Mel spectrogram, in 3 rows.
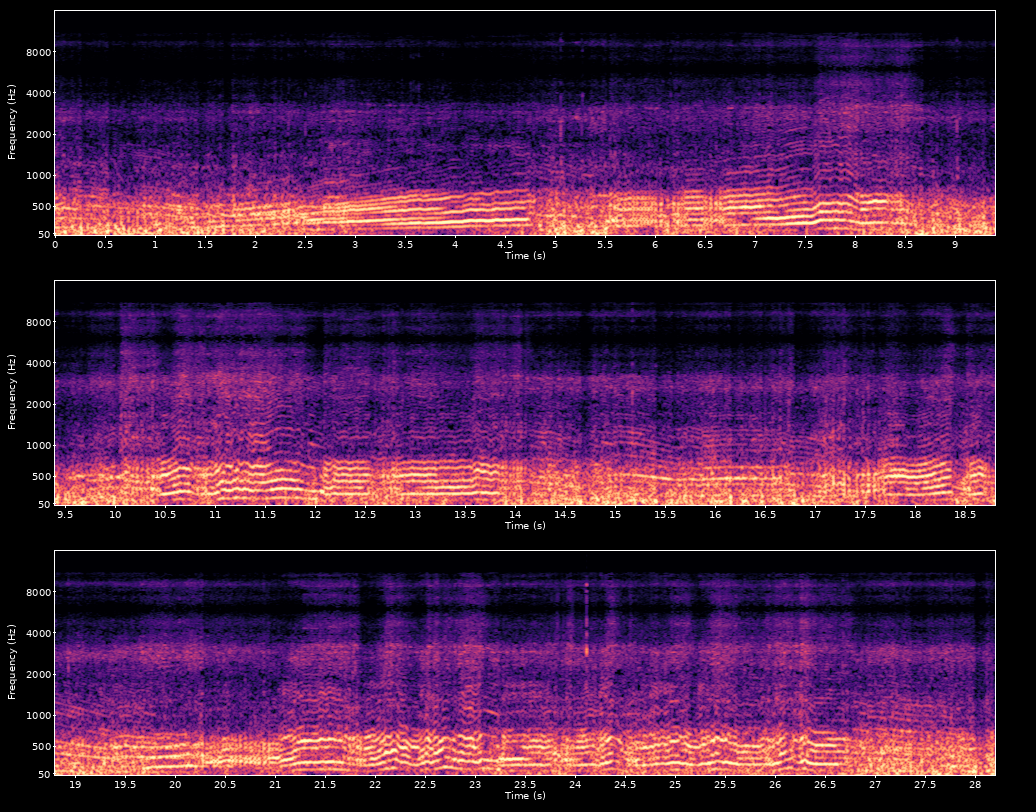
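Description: KTM 200 EXC two-stroke dirt bike engine under way, its pitch repeatedly climbing and dropping back as the throttle is opened and shut.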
